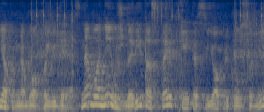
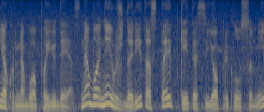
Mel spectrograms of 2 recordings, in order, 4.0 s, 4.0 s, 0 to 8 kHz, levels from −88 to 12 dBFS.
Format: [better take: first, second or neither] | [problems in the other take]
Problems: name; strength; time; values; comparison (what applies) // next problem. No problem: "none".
second | background sound (Telephone); 20 dB below the speech // room echo; dies away in 0.7 s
